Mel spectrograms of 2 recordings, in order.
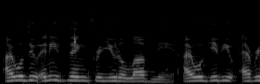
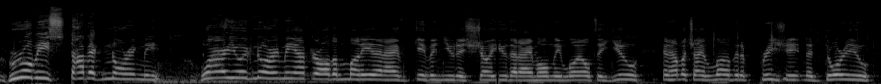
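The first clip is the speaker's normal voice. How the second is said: louder and higher, acting out a furious demand; mock angry rant; 5 semitones higher, 14 dB louder than usual. Reading Brandon's angry texts to Ruby, mock furious. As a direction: voice the texter losing his temper, raised and pitched up. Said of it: "So he's going full mask off".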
